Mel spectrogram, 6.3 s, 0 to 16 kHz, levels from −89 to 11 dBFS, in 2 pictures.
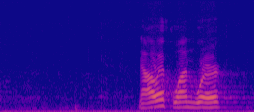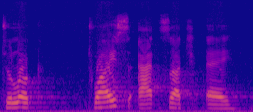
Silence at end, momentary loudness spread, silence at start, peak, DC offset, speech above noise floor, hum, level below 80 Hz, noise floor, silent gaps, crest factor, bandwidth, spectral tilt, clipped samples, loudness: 0 s; 11 LU; 0.1 s; -24 dBFS; under 0.1%; 24 dB; none; -64 dBFS; -61 dBFS; none; 16 dB; 16 kHz; -5 dB/octave; under 0.1%; -38 LUFS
